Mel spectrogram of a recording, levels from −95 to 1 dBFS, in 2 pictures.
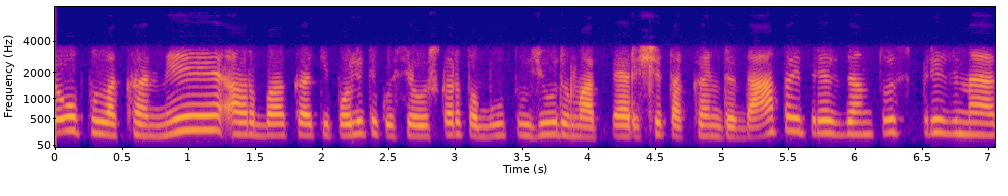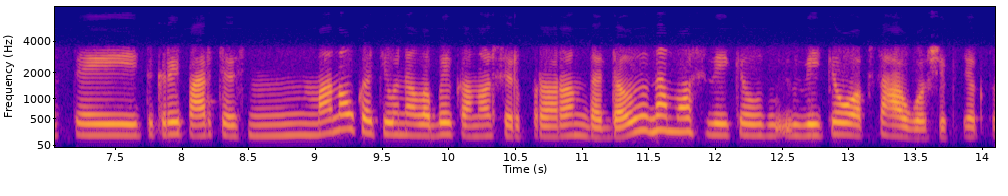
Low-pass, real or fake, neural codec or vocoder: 7.2 kHz; real; none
